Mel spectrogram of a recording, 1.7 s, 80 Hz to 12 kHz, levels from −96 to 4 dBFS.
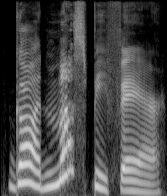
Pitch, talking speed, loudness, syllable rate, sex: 225 Hz, 145 wpm, -18 LUFS, 2.9 syllables/s, female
